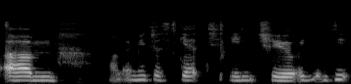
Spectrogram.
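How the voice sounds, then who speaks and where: A woman's voice: mid-range voice, little pitch movement, unhurried, darkish tone, no echo. A woman with a Yorkshire accent giving a psychic reading, thinking aloud with many fillers and restarts. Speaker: psychic medium. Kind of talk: live psychic reading on air. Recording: dull lo-fi sound.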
